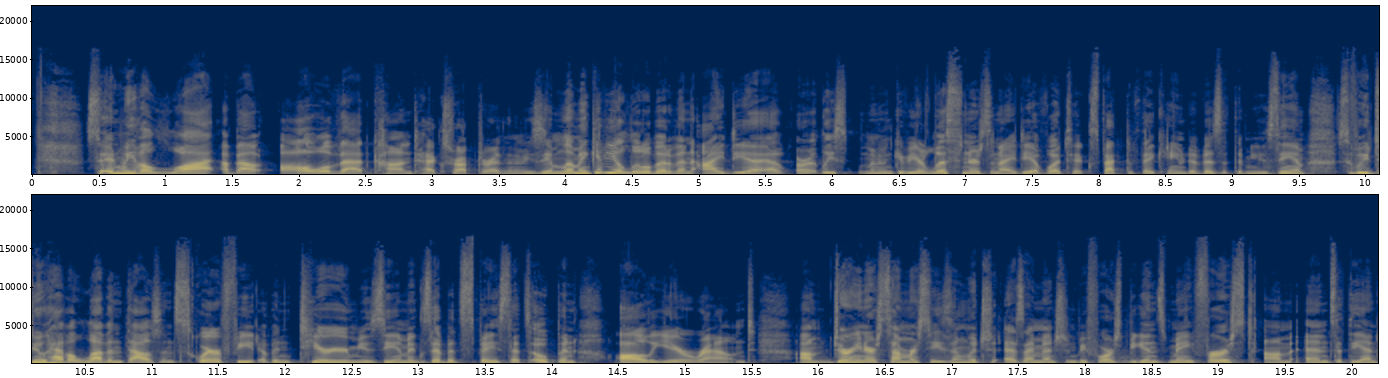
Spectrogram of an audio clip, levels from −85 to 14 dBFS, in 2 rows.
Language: English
